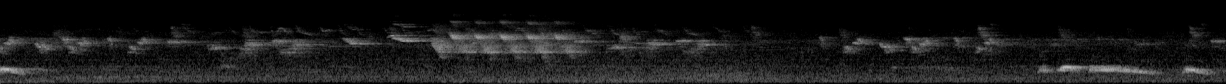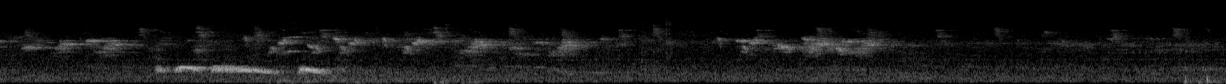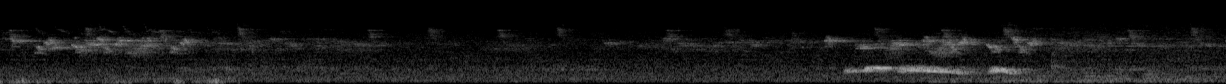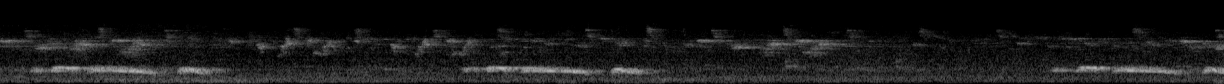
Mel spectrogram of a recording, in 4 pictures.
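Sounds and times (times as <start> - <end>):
lower bird call: 0.0 - 7.6, 32.2 - 45.5, 47.0 - 49.0
small birds chirping: 0.0 - 49.0.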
